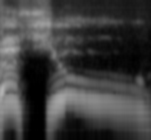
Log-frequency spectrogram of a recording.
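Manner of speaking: word stretched out, pitched very high. After explaining the bit, doing it once more, Garak impression. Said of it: "that's my impression of um, Garak".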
